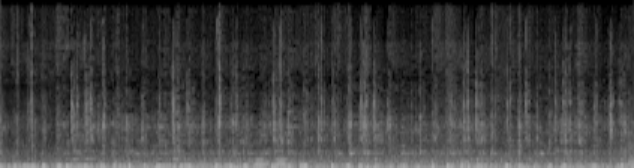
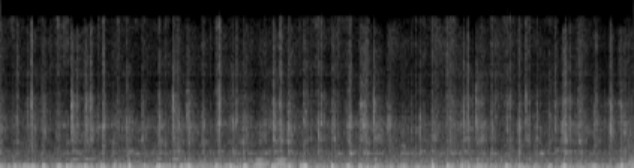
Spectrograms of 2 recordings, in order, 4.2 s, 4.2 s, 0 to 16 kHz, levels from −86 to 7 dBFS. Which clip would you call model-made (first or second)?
second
